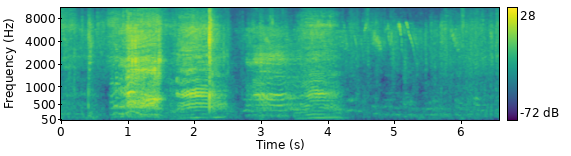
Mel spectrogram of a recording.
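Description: Sardi rams bleating: three loud, wavering calls in the first four seconds, then quieter.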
